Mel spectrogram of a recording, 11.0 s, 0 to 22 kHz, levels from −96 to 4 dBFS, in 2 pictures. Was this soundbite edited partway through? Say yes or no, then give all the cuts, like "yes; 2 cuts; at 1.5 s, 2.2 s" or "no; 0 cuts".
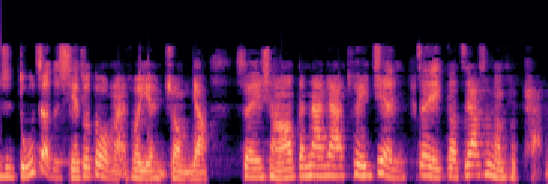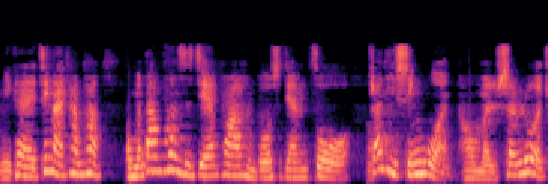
yes; 1 cut; at 4.1 s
